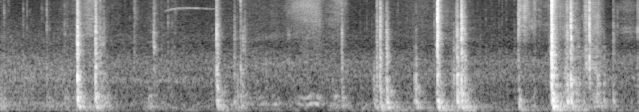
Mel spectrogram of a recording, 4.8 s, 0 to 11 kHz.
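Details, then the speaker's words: Mercedes SLK R170 door: sharp irregular creaks and clunks each time the door is swung, about a dozen in five seconds; both hinge bolts found loose and tightened. "If yours sounds like that, have a look. You might notice one of these bolts is loose."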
